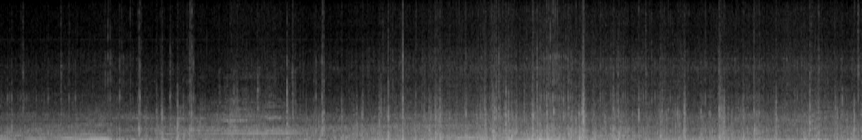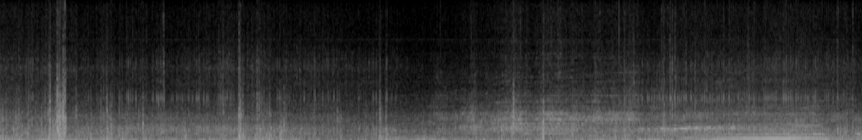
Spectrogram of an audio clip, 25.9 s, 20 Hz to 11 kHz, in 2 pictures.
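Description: Nissan 350Z's V6 engine heard from inside the cabin under hard driving, its note rising and falling repeatedly as it revs up and shifts, over steady road and wind noise with many small clicks. A single sharp knock stands out about halfway through.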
